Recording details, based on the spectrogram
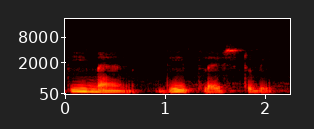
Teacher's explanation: So uh the man means the only man who is meant the place to be means it is one of the best places to be. Note that in spoken English this use of the is accented to show its force.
